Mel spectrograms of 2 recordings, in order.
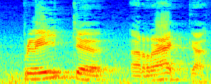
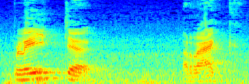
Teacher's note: if juncture is given after plate, the word can be pronounced as plate rack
